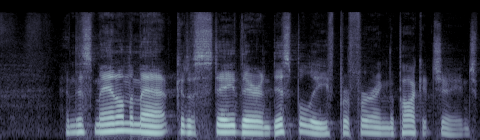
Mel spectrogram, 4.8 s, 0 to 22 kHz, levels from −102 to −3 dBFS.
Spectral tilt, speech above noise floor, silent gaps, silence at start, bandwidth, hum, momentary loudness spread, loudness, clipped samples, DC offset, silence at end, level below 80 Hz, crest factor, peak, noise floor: -6 dB/octave; 35 dB; none; 0.65 s; 16 kHz; none; 12 LU; -34 LUFS; under 0.1%; under 0.1%; 0.05 s; -74 dBFS; 18 dB; -16 dBFS; -69 dBFS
